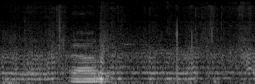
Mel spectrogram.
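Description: Honey bees in a top bar hive buzz close by while it is opened for inspection, a steady drone with one louder hum from a bee passing near.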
